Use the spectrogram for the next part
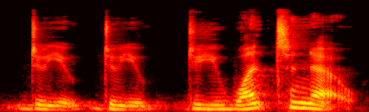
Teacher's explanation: he still stresses want and makes do you very fast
